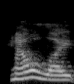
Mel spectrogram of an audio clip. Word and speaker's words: Howlite: Howlite in your pocket makes people be nice to you. How do you spell that? Let me write this down. Oh my gosh. Howlite. It's like you're howling.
